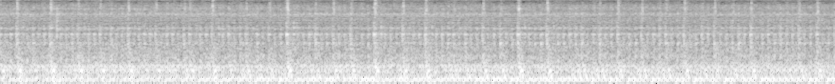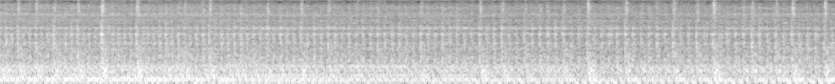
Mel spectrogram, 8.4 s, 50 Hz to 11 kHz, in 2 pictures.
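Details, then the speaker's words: 1974 Honda MT250 two-stroke after rebuild with new seals, NOS piston and rings, honed cylinder, idle adjusted: steady, smooth low burble, no knocks or rattles; running cleanly and healthy. "That sounds really good. I'm pretty happy with how that turned out."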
